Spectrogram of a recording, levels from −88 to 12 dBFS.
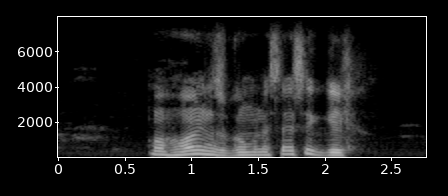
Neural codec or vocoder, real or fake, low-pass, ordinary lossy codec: none; real; 7.2 kHz; Opus, 32 kbps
